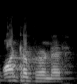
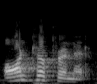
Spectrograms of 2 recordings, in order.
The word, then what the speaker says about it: entrepreneur: Why we are calling entrepreneur? The reason beyond this is because it is a French word.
